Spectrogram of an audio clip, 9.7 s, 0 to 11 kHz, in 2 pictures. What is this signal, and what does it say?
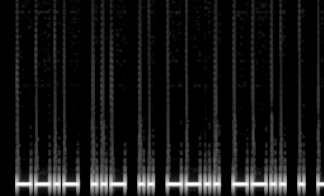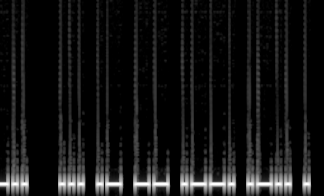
Morse code, heard as a keyed tone, about 17 wpm, 700 Hz. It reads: QUIZZED SAMPLE
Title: Pangram Challenge v2 - 17wpm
